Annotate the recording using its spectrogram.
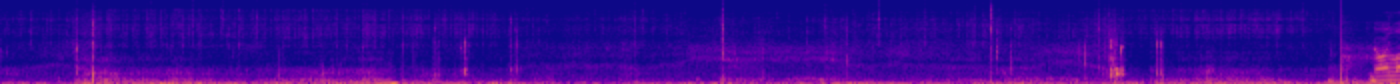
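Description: Water sloshing and gurgling around a partly submerged action camera, dipping under and back to the surface, with scattered sharp clicks and taps.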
